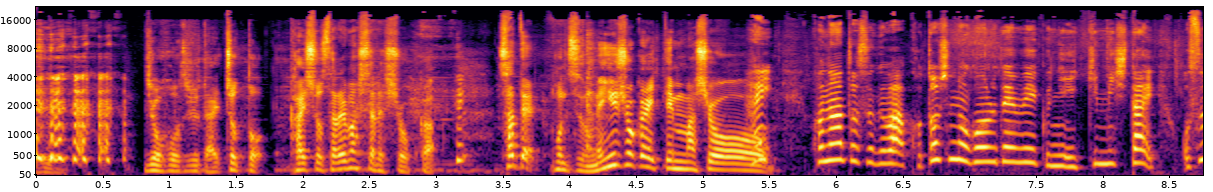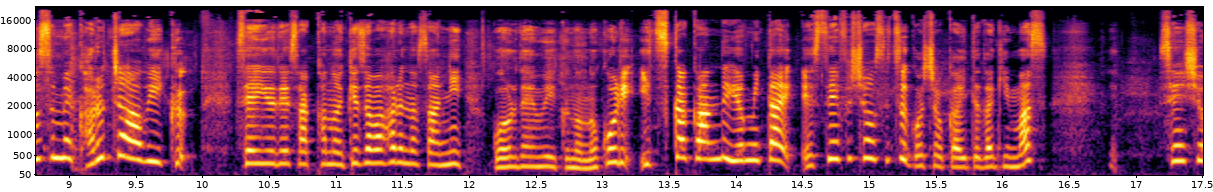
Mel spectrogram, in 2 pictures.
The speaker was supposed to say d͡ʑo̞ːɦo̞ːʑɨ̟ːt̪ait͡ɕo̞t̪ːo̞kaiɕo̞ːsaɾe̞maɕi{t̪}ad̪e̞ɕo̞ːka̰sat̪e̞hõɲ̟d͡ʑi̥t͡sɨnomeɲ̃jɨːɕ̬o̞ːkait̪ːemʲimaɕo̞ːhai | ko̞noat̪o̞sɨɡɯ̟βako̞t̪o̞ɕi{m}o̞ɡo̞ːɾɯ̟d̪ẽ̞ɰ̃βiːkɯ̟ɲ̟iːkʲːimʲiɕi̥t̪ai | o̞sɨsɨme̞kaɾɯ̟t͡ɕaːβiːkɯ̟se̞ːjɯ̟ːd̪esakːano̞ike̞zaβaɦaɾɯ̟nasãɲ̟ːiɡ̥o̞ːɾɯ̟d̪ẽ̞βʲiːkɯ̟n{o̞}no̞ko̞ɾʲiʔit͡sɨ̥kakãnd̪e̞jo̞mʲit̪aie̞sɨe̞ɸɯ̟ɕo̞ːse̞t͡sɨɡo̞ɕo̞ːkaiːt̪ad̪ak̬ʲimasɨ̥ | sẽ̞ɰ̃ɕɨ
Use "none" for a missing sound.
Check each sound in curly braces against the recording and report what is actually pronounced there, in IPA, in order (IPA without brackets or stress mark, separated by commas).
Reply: t̪, n, o̞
